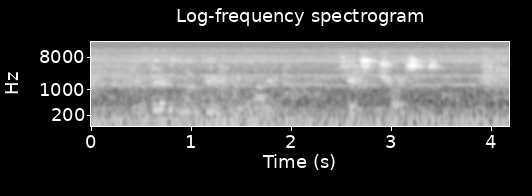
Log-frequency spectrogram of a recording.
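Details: A 3-year-old female Congo African grey parrot kept in a country home talks in soft, speech-like phrases, practising counting "one two three four", "happy birthday" and "what do you think", over a steady low indoor rumble.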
